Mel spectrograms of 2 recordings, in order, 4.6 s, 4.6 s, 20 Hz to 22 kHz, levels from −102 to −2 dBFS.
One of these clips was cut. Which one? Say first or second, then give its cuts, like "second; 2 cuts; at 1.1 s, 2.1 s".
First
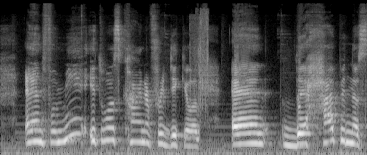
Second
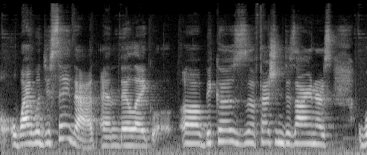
first; 1 cut; at 2.5 s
